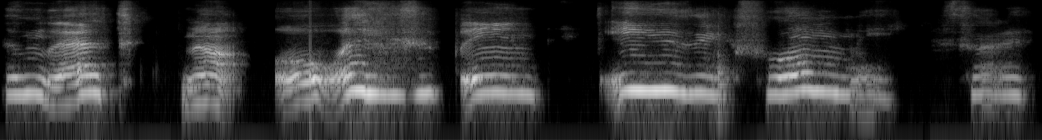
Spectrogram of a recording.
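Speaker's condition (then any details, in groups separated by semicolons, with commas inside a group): Spastic quadriplegic cerebral palsy; sultry disability accent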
